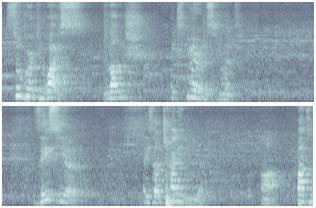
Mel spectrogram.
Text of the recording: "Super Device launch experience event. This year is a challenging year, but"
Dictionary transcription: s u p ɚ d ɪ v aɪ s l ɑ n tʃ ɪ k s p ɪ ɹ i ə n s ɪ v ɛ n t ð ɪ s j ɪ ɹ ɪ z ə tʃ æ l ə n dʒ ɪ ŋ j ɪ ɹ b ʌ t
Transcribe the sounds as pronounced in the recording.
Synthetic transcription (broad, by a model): s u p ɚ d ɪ aɪ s l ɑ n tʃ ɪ k s p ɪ ɹ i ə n s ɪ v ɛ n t ð ɪ s j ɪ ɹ ɪ z ə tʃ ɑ ə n ɪ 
